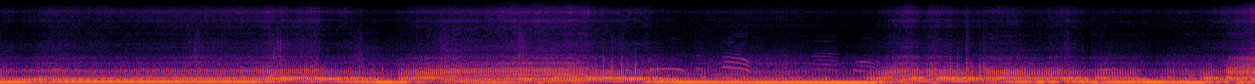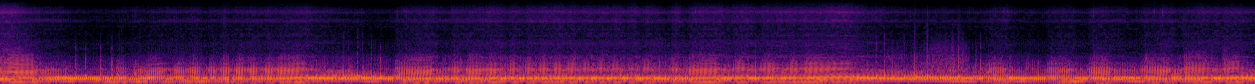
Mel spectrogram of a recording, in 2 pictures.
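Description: Honda sport ATV engine running and revving as it is ridden, its pitch rising and falling again and again, with a low rumble through the first half.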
